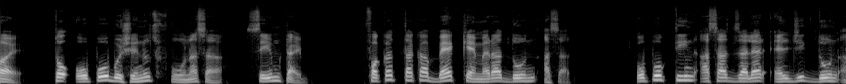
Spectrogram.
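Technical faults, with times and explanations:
1.67–1.72 s and 7.72–7.74 s, gap at a join of encoded pieces: the speech abruptly drops out for 46 ms after "तो ओपो भशेनूच", then for 24 ms, and resumes where it stopped. Pieces encoded separately, six seconds apart, were joined untrimmed, leaving encoder delay and padding as silence.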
